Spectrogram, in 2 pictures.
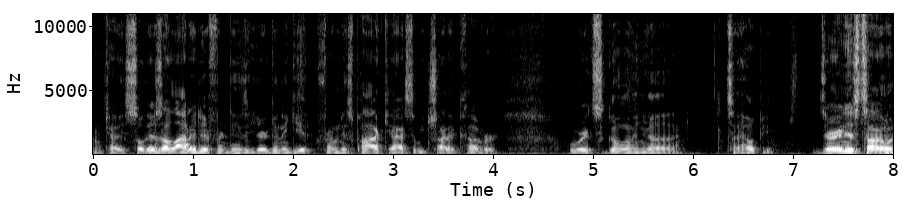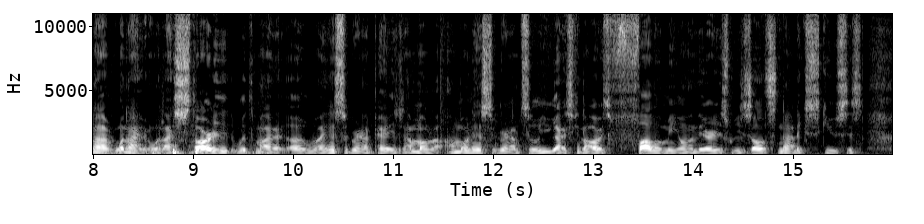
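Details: Stuttering in an adult man who has stuttered severely since childhood, with sound and word repetitions and fillers.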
